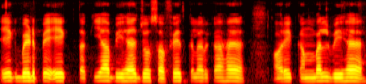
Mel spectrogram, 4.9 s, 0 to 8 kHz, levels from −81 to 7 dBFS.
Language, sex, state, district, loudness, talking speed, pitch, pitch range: Hindi, male, Jharkhand, Deoghar, -18 LUFS, 210 wpm, 130 Hz, 125-135 Hz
